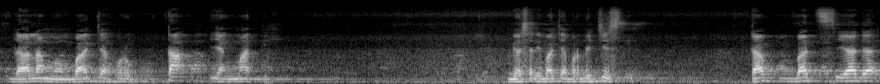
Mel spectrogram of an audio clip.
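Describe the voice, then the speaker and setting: A man with an Indonesian accent leads a Quran recitation lesson, explaining patiently and demonstrating each letter sound himself. His voice sits at an ordinary middle pitch. A faint hiss of background noise runs under the recording. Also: rough recording.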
